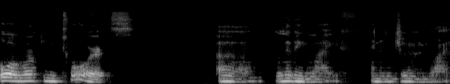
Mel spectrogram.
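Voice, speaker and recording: Very slowly and somewhat breathy, a woman speaks with a very deep, low pitch, a dark, mellow tone and fairly even intonation. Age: 50s. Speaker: holistic life coach. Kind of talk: casual monologue vlog.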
